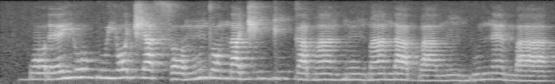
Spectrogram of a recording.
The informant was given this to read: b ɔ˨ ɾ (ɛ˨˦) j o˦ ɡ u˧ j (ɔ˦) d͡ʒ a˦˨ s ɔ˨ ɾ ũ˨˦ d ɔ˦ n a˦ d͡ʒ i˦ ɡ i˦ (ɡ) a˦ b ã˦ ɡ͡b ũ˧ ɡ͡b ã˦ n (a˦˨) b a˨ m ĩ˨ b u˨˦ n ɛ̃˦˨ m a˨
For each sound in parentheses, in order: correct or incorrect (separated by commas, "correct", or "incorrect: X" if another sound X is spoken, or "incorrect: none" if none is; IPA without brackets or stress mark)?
correct, correct, correct, correct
